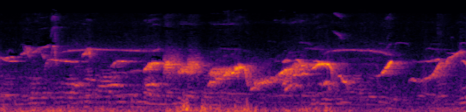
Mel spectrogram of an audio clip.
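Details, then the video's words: White-rumped shama giving a series of clear, upslurred and looping whistles, phrases spaced by short pauses, with light background noise. "Aksi MURAI BATU SNIPER memukau ngeplay dengan irama lagu mewah"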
